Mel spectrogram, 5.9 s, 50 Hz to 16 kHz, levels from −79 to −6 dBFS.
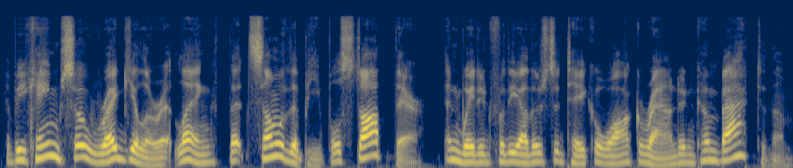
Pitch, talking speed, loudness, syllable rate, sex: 145 Hz, 280 wpm, -19 LUFS, 6.5 syllables/s, male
